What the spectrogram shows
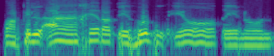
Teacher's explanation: Nah, ee ini mim ketemunya itu izhar syafawi. Membacanya jelas, tidak terlalu lama sehingga tidak berdengung.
